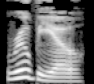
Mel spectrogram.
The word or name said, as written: rubio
